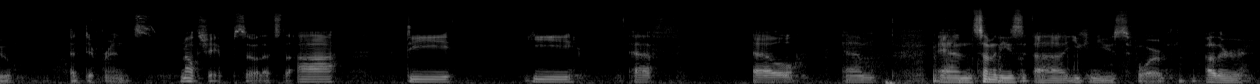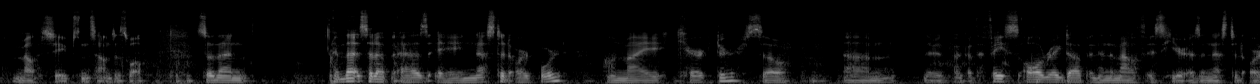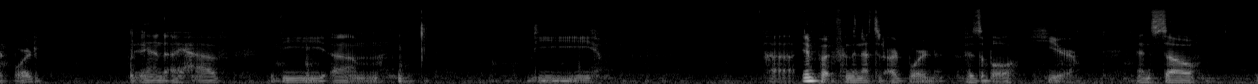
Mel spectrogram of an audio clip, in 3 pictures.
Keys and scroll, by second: 1.1 Up, 2.9 Up, 4.5 Up, 8.0 Up, 15.2 space, 17.6 Tab, 27.6 Tab.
